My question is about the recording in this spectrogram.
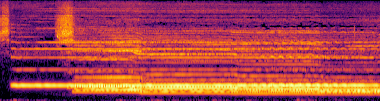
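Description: Slow background music of long held notes: a single note, joined by lower notes about a second in, with the chord shifting about three seconds in and again near the end.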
